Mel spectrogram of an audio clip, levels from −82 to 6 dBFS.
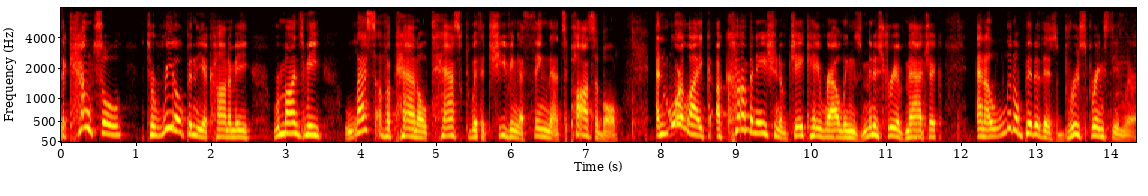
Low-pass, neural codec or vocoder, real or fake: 7.2 kHz; vocoder, 44.1 kHz, 80 mel bands, Vocos; fake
